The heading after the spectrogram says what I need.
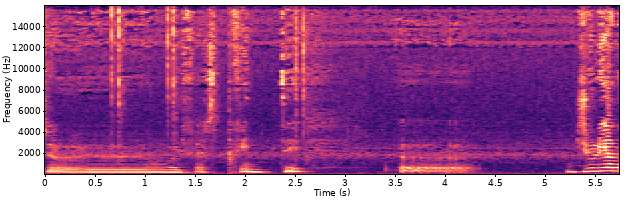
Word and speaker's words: Julian: Julian Alaphilippe, comme certains disent, moi je l'appelle Julien. Chacun sa prononciation.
